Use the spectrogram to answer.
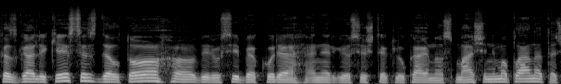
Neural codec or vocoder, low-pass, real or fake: none; 19.8 kHz; real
